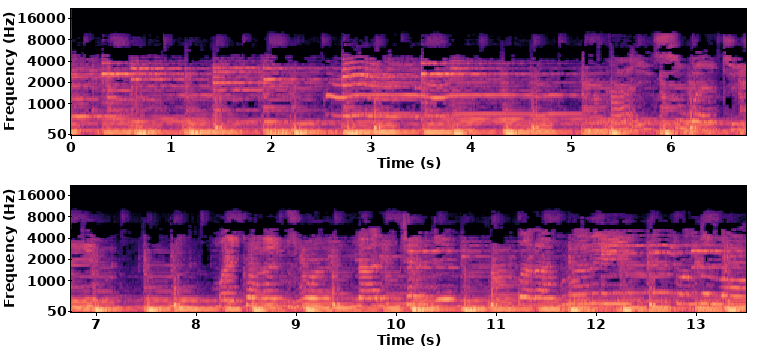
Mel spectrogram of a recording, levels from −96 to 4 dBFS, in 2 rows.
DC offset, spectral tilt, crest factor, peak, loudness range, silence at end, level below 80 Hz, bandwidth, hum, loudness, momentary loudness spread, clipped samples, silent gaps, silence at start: under 0.1%; -7 dB/octave; 16 dB; -2 dBFS; 2 LU; 0 s; -28 dBFS; 9.4 kHz; none; -18 LUFS; 7 LU; under 0.1%; none; 0 s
